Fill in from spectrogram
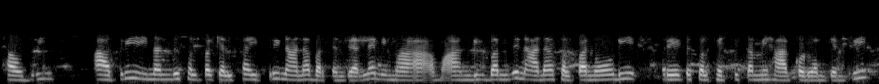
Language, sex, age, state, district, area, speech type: Kannada, female, 18-30, Karnataka, Gadag, urban, conversation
